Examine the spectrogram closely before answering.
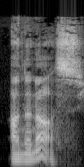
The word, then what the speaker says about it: ananas: Jag vill beställa en ananas juice. Tack. Perfect. And I would say a little bit quicker with ananas. Uh-huh. So jag vill beställa en ananas juice. So the stress is on ananas, yeah?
